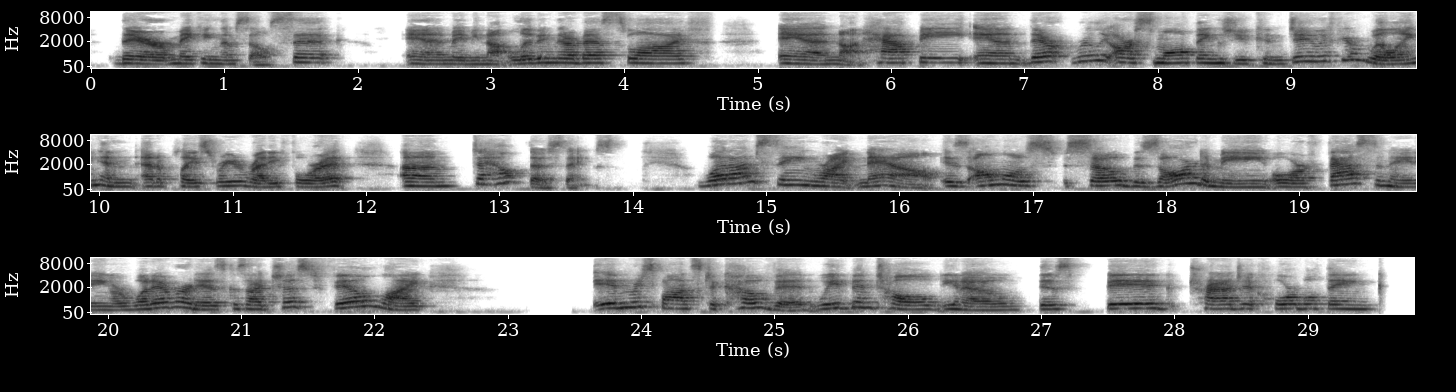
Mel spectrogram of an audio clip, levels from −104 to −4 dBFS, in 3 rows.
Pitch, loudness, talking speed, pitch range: 215 Hz, -19 LUFS, 155 wpm, 185-255 Hz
